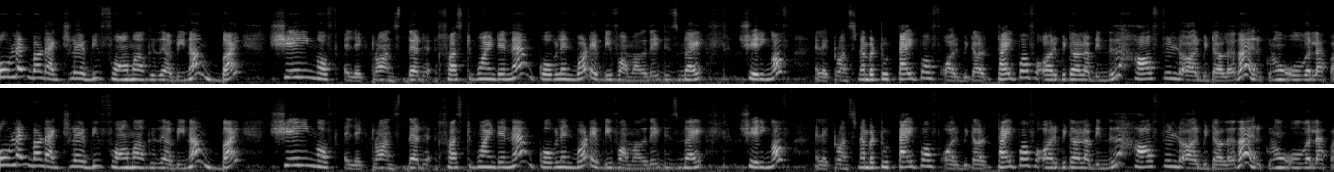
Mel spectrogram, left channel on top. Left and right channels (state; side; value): normal; both; correlation 0.74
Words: பாண்ட் ஆக்சுவலாக எப்படி ஃபார்ம் ஆகுது அப்படின்னா by sharing of electrons. That first point என்ன? கோவலன்ட் பாண்ட் எப்படி ஃபார்ம் ஆகுது? It is by sharing of electrons. Number 2, type of orbital. Type of orbital அப்படின்றது ஹாஃப் ஃபில்ட் ஆர்பிட்டால தான் இருக்கணும், ஓவர்லேப்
